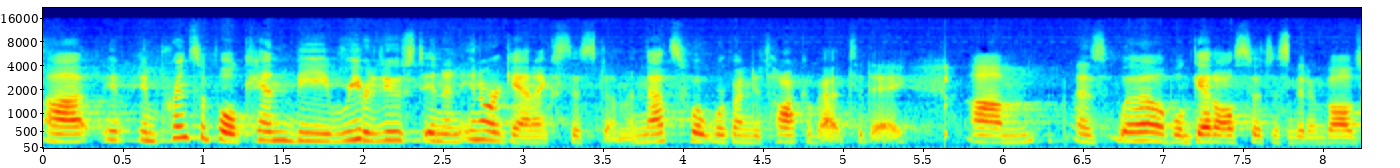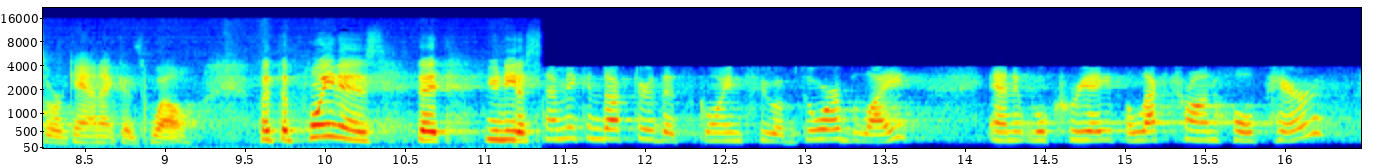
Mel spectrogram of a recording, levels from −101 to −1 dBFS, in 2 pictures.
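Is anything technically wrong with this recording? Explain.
Yes, there are two kinds of fault.

Damaged data in a compressed stream occurs at 1.98 s, from 5.63 to 5.65 s, at 7.76 s and at 11.18 s. At each point corrupted bytes make the decoder misread a frame, lose sync and hunt for the next valid header. Each is heard as a brief chirp or blip. On a spectrogram each shows as a thin vertical smear of broadband energy. The waveform shows an abrupt discontinuity at that instant.

From 11.34 s to the end, the sound suddenly turns duller and boxier, with no gap at the change. This is most likely an input switched to a poorer device. Nothing above 3.8 kHz survives, the level drops by roughly 5 dB, and a new noise floor appears about 30 dB below the signal. A spectrogram shows a sharp ceiling at 3.8 kHz and a faint haze beneath the signal. The waveform envelope steps down slightly at the change.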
